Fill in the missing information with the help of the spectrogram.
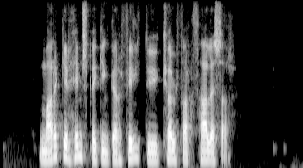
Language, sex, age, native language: Icelandic, male, 20-29, Icelandic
